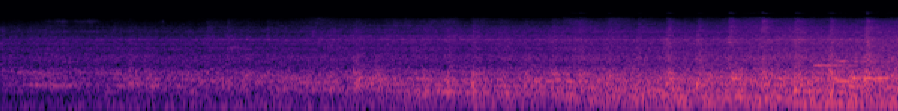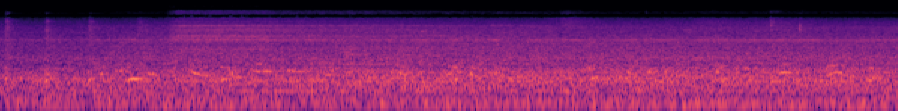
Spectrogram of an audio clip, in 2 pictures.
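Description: Electric passenger train approaching through an underground station. Its rumble grows steadily louder for about twelve seconds, then holds steady, with a thin steady whine over it.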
